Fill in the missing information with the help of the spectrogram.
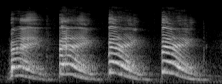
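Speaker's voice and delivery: loud, bouncy bang bang for the dog; excited trick cue. Real, not acted. Guest gives Grizzly the bang bang cue, loud and excited. Cueing the play-dead trick.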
